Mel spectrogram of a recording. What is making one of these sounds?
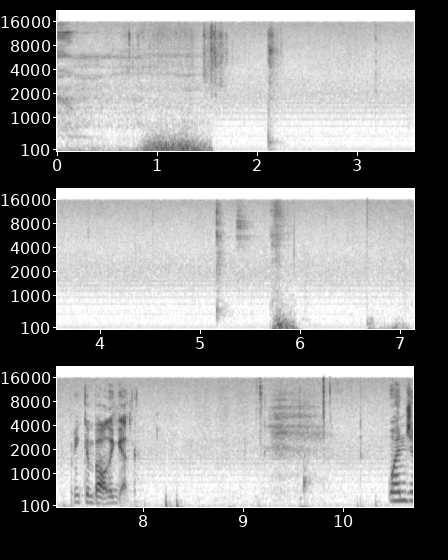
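A woman speaks through a microphone.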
